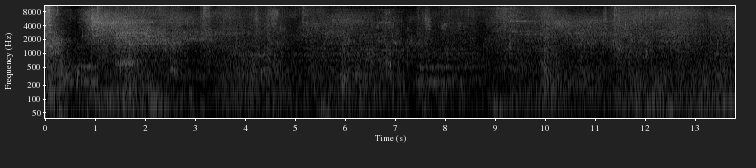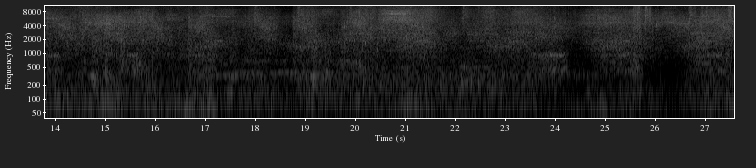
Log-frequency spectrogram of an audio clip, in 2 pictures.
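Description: Game spell effects whoosh and crackle throughout.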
